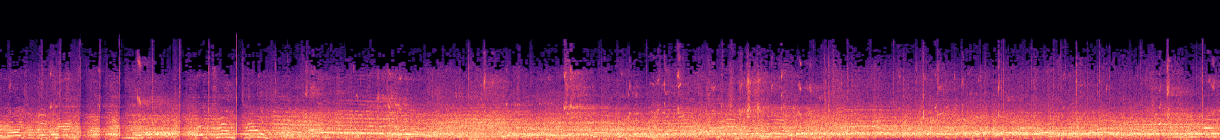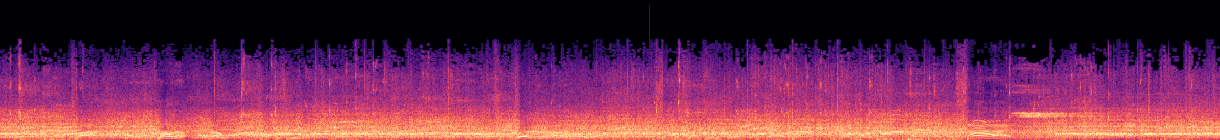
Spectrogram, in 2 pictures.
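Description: Live basketball game in a large gym: a basketball dribbling on the hardwood floor, sneakers squeaking, and voices of players and spectators calling out.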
